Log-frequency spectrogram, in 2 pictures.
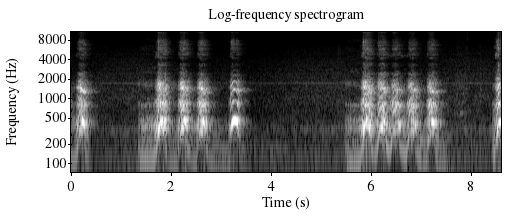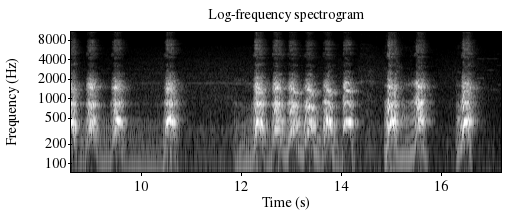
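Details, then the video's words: Indoors, a dog reacts to a microwave heating popping soup, firing off clustered volleys of rapid, high barks, some single, some in runs of four or five, with brief quiet gaps between. "Dog barking at microwave"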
